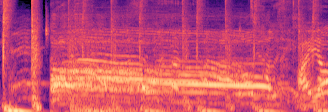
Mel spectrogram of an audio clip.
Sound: cheers again

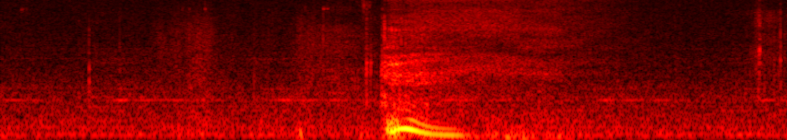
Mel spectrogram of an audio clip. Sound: sighs

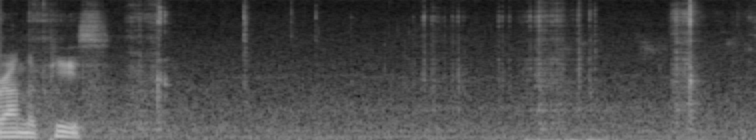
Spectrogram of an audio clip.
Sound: wood scraping

